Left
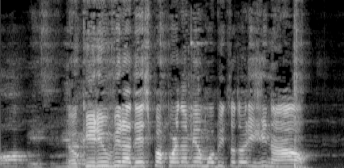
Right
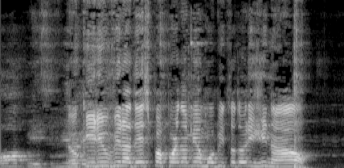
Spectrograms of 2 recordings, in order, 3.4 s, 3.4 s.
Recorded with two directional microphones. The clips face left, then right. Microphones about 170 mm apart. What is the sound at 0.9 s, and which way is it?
Speech, 10° left (ahead or behind).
